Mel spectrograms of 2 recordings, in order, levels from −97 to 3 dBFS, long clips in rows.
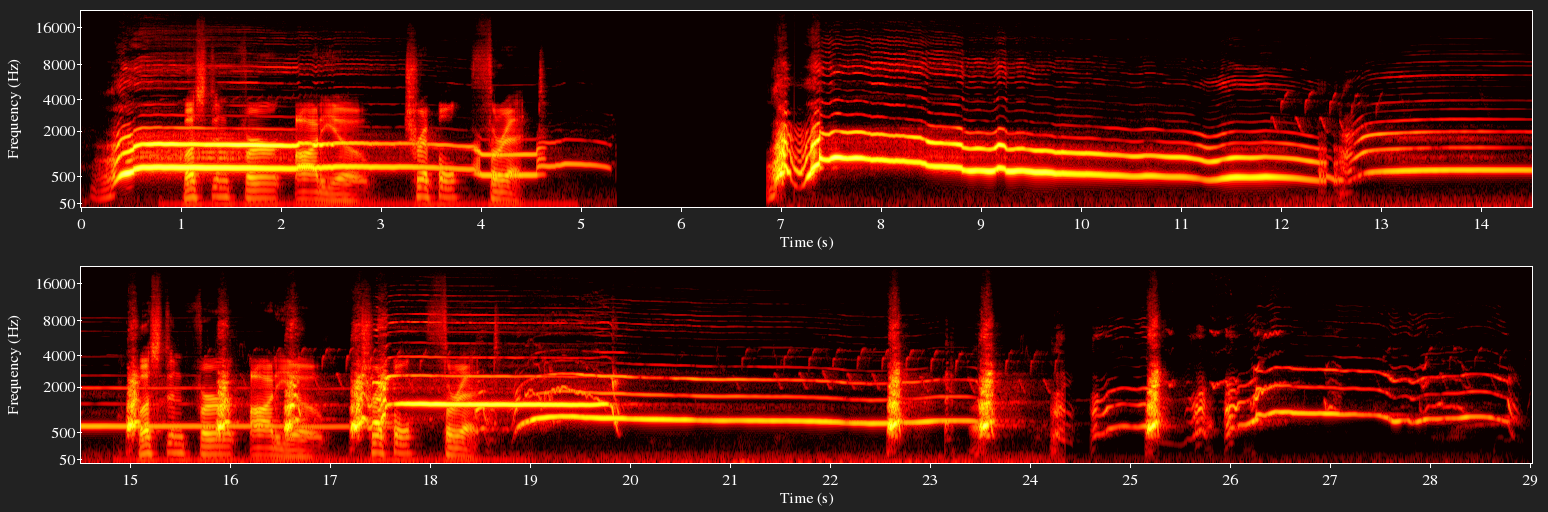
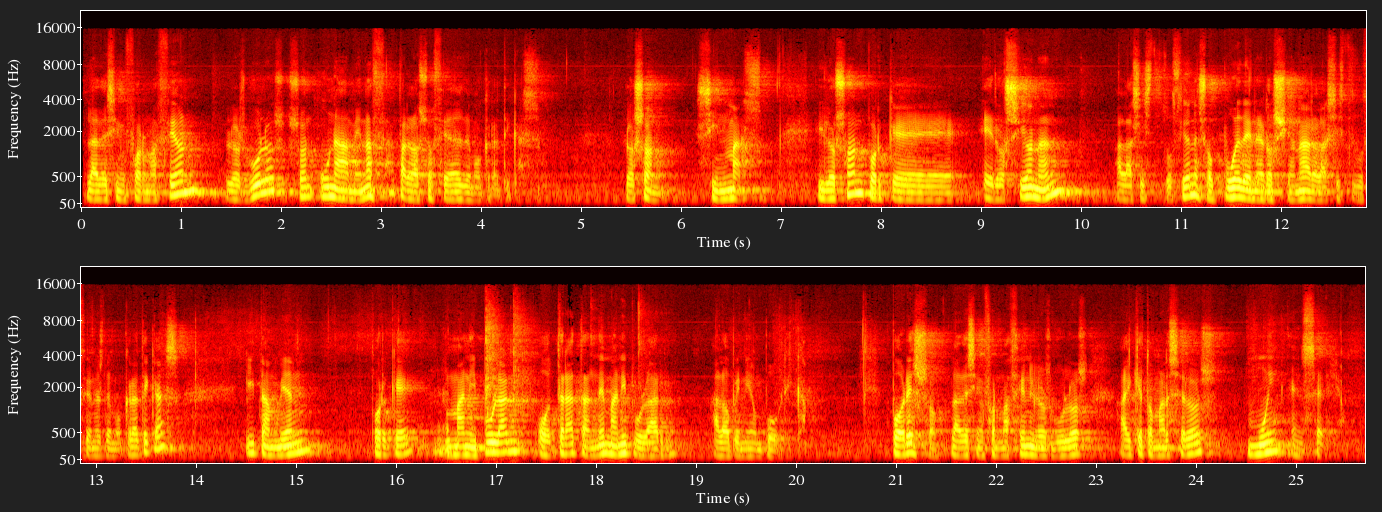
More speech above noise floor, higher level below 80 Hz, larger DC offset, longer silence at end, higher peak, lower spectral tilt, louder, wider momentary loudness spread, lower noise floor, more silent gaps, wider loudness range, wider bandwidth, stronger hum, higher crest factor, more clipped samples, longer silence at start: first, 62 dB vs 25 dB; about the same, -66 dBFS vs -70 dBFS; neither; first, 0.4 s vs 0.05 s; about the same, -4 dBFS vs -2 dBFS; second, -2.5 dB/octave vs -4 dB/octave; about the same, -19 LUFS vs -19 LUFS; first, 23 LU vs 15 LU; first, -85 dBFS vs -45 dBFS; neither; first, 14 LU vs 5 LU; second, 10.5 kHz vs 16 kHz; neither; about the same, 16 dB vs 18 dB; neither; first, 0.3 s vs 0.05 s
